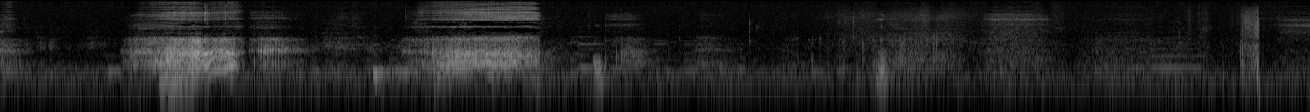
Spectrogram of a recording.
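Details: Someone sleeping gives two loud, harsh snoring breaths, then quieter, softer breaths and a few small clicks; snoring.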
